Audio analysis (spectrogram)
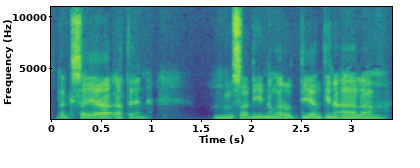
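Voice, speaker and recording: Casting: actor as rural Ilocano husband and father, mid-pitched, dry studio radio drama sound. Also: unhurried, no echo, lightly acted. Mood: pleased, curious. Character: husband and father, plain rural family man.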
